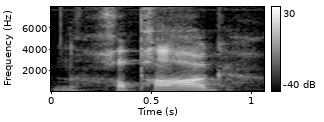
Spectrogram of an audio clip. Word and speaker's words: Hauppauge: So I ordered the PVR, DVR, whatever it's called, Hauppauge. The Hauppauge HD PVR. Hauppauge rhymes with fromage.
